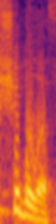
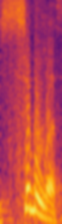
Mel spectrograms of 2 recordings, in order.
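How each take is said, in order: First: The word begins with an 'sh' sound. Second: The word begins with an 's' sound. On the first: The speaker is a native Hebrew speaker. The speaker calls it right. "say shibboleth" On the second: The speaker is an invader. The speaker calls it wrong. "because they couldn't pronounce it"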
